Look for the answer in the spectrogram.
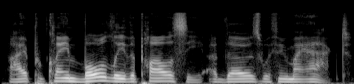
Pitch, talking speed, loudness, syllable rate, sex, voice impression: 130 Hz, 185 wpm, -17 LUFS, 4.9 syllables/s, male, very masculine, slightly middle-aged, slightly thick, slightly cool, sincere, slightly calm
